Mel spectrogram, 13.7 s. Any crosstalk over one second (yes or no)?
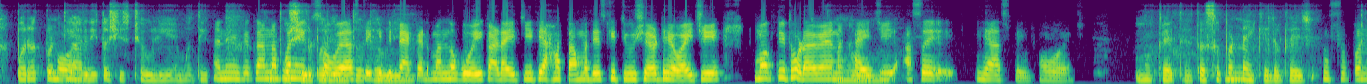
yes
